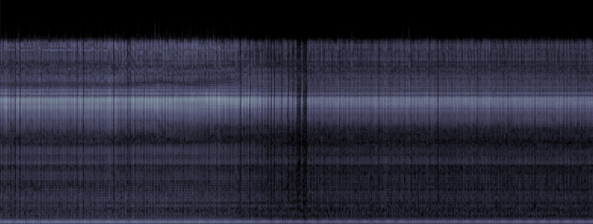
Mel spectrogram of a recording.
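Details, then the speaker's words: Homemade acoustic (thermoacoustic) engine, wire wool in glass tube, driving a diaphragm air pump: steady high hum with light tapping about four times a second as the bodged, bent metal rod smacks surrounding parts each stroke. "The noise you can hear is the metal rod hitting everything like that. Yeah, it's just smacking into everything because my piston is just that onto that."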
